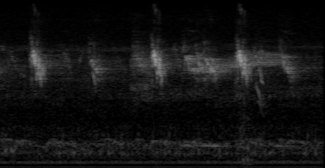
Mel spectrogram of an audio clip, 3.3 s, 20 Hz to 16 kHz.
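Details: House sparrow young being fed after fledging in cold countryside of central France, 15 June 2020: three loud, sharp high chirps spaced about a second apart, with softer chirps between them and a faint low hum.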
